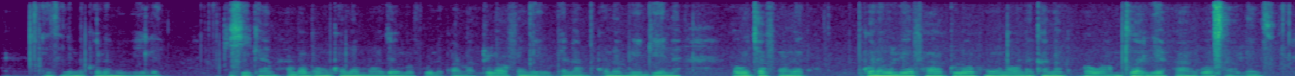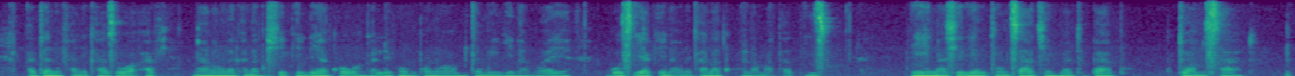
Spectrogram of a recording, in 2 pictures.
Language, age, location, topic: Swahili, 36-49, Nakuru, health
